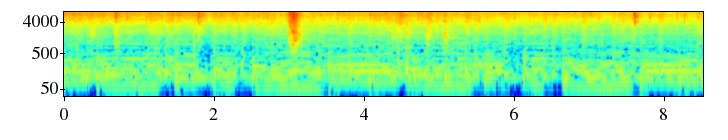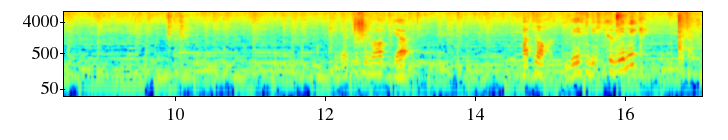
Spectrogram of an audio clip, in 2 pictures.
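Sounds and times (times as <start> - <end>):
fire crackling pops: 0.0 - 17.0
meat sizzling on a grill: 0.0 - 17.0.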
